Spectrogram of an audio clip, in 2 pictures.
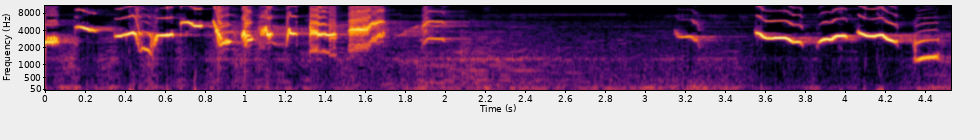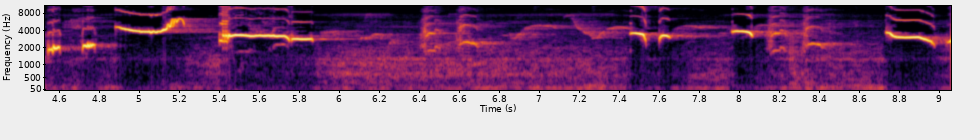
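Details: Oriental magpie-robin prompted once and singing hard: rapid bursts of loud whistled and looping notes, a quick stuttering series at the start, a silent pause, then further varied whistles and twisting slurs.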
